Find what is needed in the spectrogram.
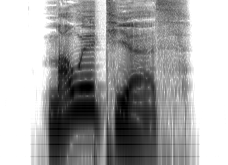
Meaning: genitive singular of Maultier
- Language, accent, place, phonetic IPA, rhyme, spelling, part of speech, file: German, Germany, Berlin, [ˈmaʊ̯lˌtiːɐ̯s], -aʊ̯ltiːɐ̯s, Maultiers, noun, De-Maultiers.ogg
